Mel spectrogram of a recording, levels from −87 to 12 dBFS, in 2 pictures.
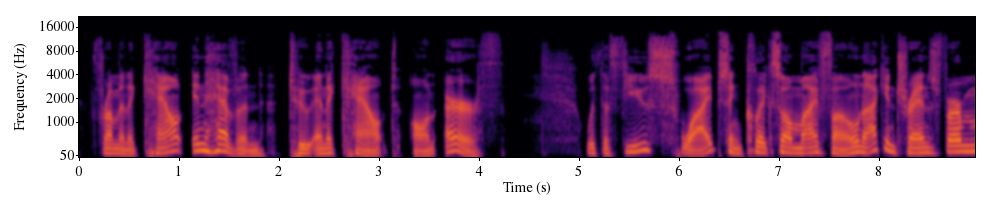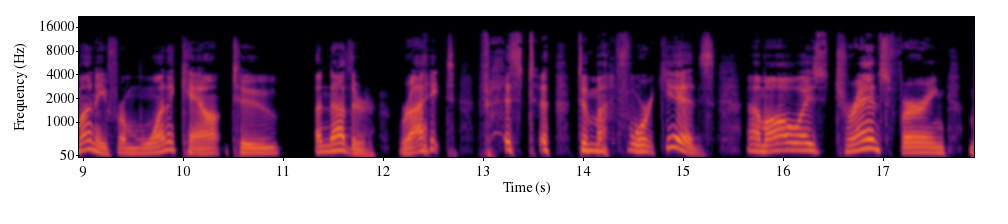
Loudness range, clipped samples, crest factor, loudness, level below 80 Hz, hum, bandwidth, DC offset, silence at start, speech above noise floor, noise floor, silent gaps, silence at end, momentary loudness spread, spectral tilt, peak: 4 LU; under 0.1%; 16 dB; -23 LUFS; -56 dBFS; none; 14 kHz; under 0.1%; 0.2 s; 29 dB; -51 dBFS; 1.06-1.12 s, 2.04-2.08 s, 4.33-4.39 s, 11.07-11.24 s, 16.47-16.51 s; 0 s; 10 LU; -5 dB/octave; -8 dBFS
